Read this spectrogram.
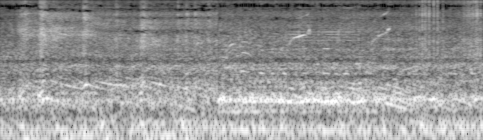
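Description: A large crowd chatters and shouts outdoors.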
